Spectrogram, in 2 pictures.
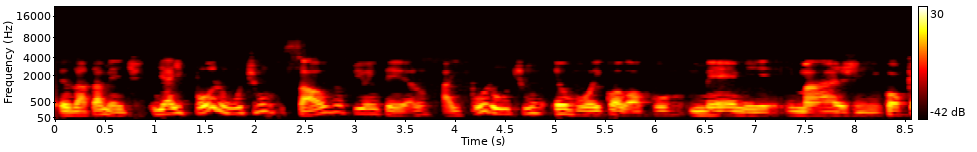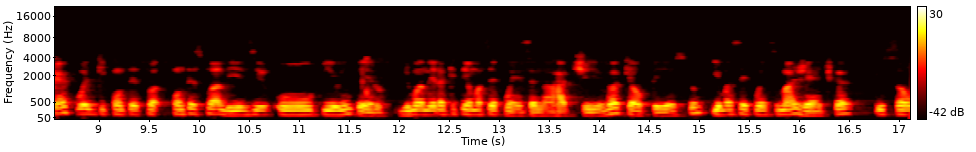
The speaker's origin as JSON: {"language": "Portuguese", "region": "Minas Gerais", "country": "Brazil", "tie": "born or raised there", "lives_now": "São Paulo, Brazil", "said": "Vim de Minas Gerais, da roça, menino criado na terra batida, no meio do pasto. Vim para São Paulo, estudei e agora não sei para onde eu vou."}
